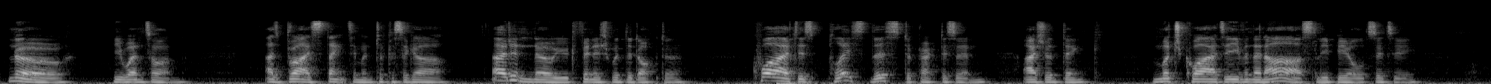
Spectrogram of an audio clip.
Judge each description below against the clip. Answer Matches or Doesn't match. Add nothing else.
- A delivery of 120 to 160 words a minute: Matches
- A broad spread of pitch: Doesn't match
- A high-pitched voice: Doesn't match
